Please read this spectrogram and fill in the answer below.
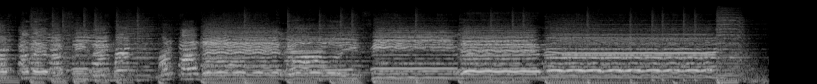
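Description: Closing theme song of the cartoon series, ending on long held notes with a quick vibrato. It cuts off abruptly shortly before the end.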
